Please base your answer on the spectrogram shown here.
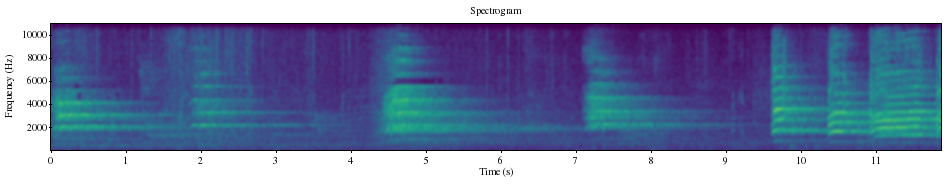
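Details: Beluga at Port of Nagoya Public Aquarium during a public training session, 24 March 2018, 16:30 show: long harmonic whistles, louder buzzy squeals near five and seven seconds, then a quick run of rising chirps at the end, in a reverberant hall.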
